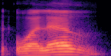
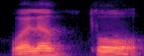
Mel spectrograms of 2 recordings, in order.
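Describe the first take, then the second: First: The consonant is a plain 'l' sound. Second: The consonant is a soft, breathy 'dh' sound. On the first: The speaker calls it wrong. "nggak walal walal" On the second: The speaker calls it right. "seperti dihembus"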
